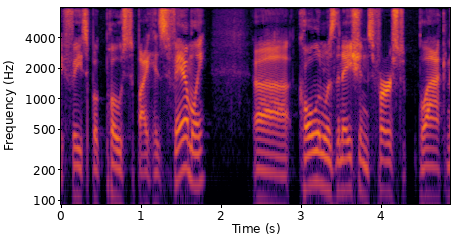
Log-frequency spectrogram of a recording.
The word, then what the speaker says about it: Colin: he demanded people call him Colin. Even though his name is spelled exactly the same as the name Colin, right. C-O-L-I-N, he stuck with his Jamaican parents' pronunciation of his name,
